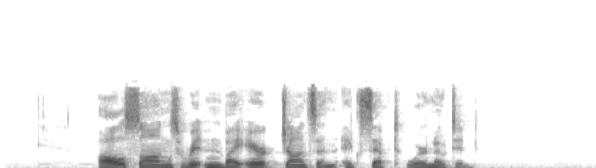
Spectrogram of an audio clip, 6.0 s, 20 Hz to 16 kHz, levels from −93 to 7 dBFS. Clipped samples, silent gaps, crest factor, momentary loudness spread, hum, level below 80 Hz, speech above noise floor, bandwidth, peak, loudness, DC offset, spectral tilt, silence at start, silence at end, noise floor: under 0.1%; none; 18 dB; 9 LU; none; -66 dBFS; 50 dB; 8.4 kHz; -14 dBFS; -30 LUFS; under 0.1%; -5 dB/octave; 1 s; 1.25 s; -79 dBFS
